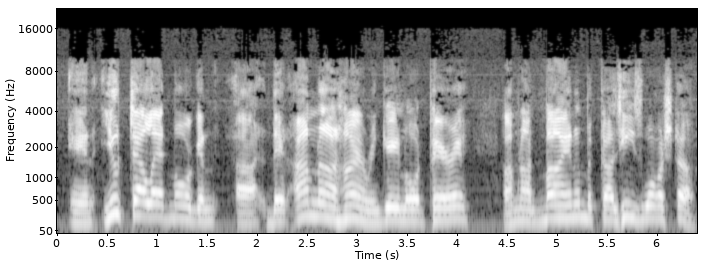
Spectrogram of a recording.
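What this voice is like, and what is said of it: Quoted speech in southern accent. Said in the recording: “He had that kind of southern accent.”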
